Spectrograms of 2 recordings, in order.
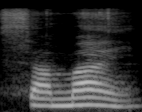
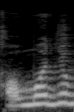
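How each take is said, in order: First: The final consonant sounds like y. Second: The final consonant sounds like j. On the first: The speaker calls it right. "বলবো সময়" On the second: The speaker calls it wrong. "নিশ্চয়ই না"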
